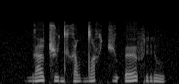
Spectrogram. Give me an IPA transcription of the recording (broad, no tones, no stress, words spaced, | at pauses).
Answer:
ɡaʈ͡ʂʉd xɯʎdˤɯxt͡ɕu ʔœfru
